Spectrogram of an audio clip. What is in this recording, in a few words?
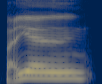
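"扮演", Mandarin Chinese; HSK; HSK6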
